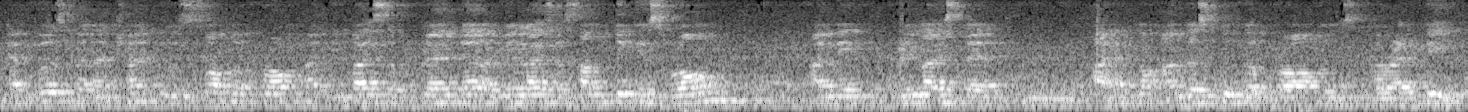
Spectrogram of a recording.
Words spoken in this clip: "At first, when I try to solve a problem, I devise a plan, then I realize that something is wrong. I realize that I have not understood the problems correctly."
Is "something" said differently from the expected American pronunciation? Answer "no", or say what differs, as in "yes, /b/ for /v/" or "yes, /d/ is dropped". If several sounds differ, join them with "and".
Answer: yes, /t/ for /θ/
